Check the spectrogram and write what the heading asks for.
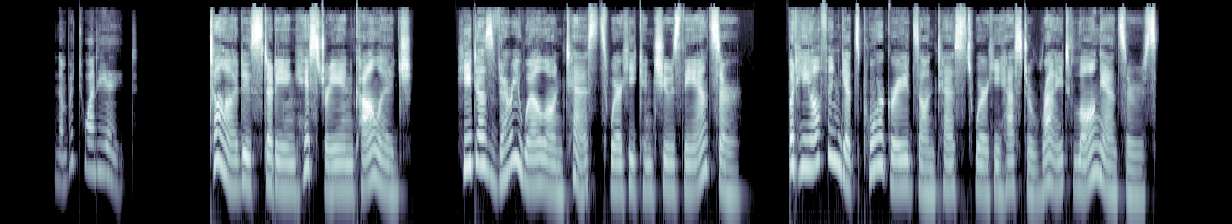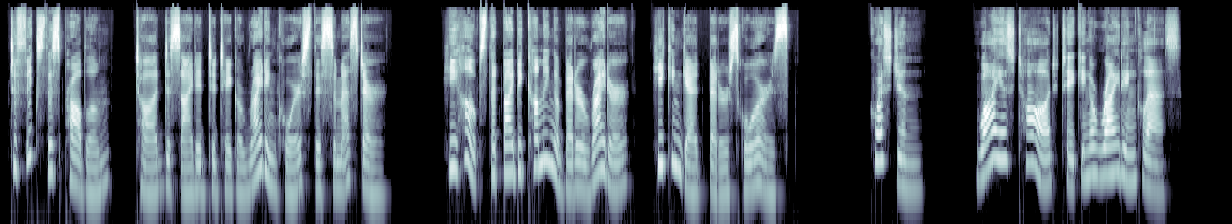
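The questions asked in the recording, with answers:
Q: Why is Todd taking a writing class?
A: To get better scores on tests that need long written answers.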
